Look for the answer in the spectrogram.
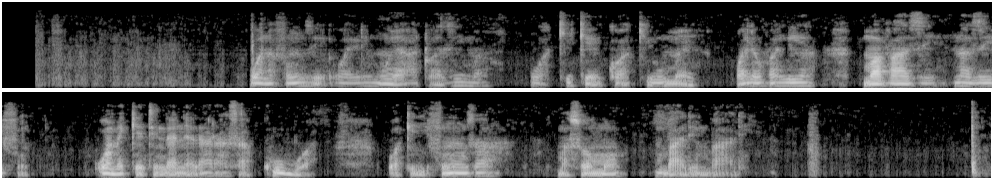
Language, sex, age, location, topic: Swahili, male, 18-24, Dar es Salaam, education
